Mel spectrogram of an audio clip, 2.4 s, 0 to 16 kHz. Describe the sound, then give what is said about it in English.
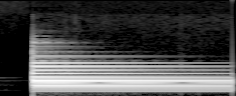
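A piano plays a single C minor 7 chord from a song's chorus, struck once and left to ring with a slow, even decay. It sounds clear, with no voices. “The chorus is in E flat major 9, then a C minor 7”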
